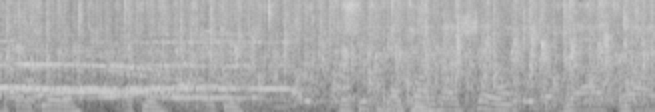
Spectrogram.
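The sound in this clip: An audience applauds a show guest with a dense, steady burst of clapping and cheering, mixed with talking voices throughout.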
